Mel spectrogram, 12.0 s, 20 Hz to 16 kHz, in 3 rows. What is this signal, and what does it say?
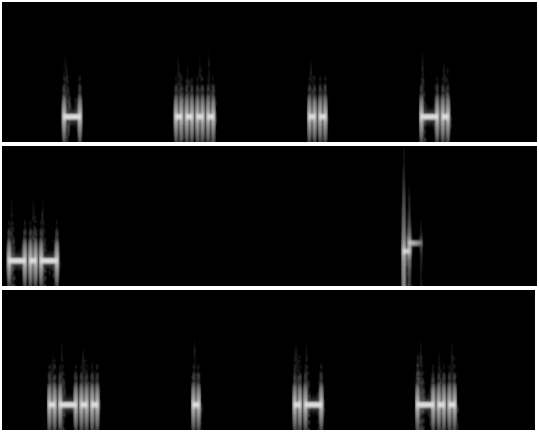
Morse code, heard as a keyed tone, about 30 wpm, spaced as for 10 wpm, 690 Hz. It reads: THINK LEAD
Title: 6x Character Spacing - Top 500 Words - 30wpm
